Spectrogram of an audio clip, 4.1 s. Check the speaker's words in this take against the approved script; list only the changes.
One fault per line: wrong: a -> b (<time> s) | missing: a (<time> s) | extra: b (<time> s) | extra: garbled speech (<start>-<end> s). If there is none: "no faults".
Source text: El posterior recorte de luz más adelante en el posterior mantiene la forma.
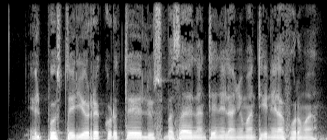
wrong: posterior -> año (2.9 s)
